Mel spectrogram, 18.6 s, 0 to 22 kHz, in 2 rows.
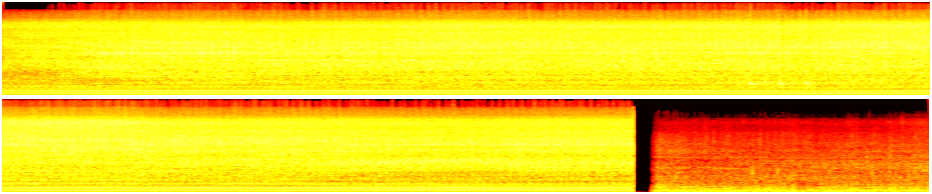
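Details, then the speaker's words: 1997 Honda Odyssey F22B6 four-cylinder idling after valve cover gasket change, no oil leaks: loud buzzy metallic exhaust rattle over deep exhaust drone, exhaust needs fixing. "kind of get that exhaust fixed that's a terrible rattle I'm sure you could hear it looking at the motor"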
